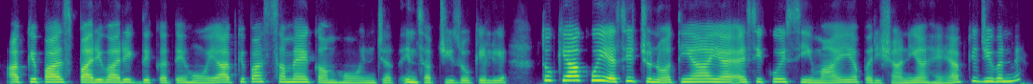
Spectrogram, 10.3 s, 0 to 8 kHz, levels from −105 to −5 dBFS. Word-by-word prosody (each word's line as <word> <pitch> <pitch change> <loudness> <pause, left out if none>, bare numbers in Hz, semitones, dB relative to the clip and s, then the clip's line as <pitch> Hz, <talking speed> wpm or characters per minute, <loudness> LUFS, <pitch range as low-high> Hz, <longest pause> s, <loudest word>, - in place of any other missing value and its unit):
आपके 235 +3 +1
पास 250 -1 +3
पारिवारिक 230 -1 +2
दिक्कतें 210 -1 -4
हों 200 -2 -5
या 220 +3 +1
आपके 230 +4 -3
पास 280 0 -1
समय 255 -1 +1
कम 210 -1 -2
हो 195 -1 -6
इन 195 0 -6
चब 205 -2 -7
इन 235 -2 +2
सब 210 -2 -5
चीज़ों 195 -1 -6
के 200 - -3
लिए? 190 +1 -6 0.4
तो 400 - +4
क्या 395 0 +10
कोई 400 -1 +7
ऐसी 295 +3 +4
चुनौतियाँ 270 -1 0
या 255 -2 +3
ऐसी 240 +3 -2
कोई 270 +1 -2
सीमाएँ 215 -4 -4
या 235 - -3
परेशानियाँ 200 +1 -5
हैं 180 -2 -8
आपके 270 +6 -4
जीवन 295 0 0
में? 320 +7 -1
235 Hz, 190 wpm, -23 LUFS, 205-270 Hz, 0.4 s, क्या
